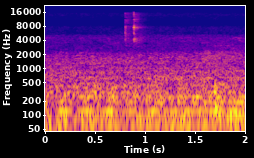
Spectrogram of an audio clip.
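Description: Near silence: faint room tone with a low steady hum, and one soft computer-mouse click a little under a second in.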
